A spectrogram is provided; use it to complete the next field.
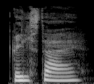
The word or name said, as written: grillstege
